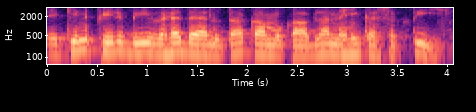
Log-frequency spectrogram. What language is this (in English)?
Hindi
